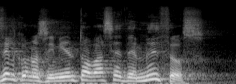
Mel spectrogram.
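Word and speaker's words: μῦθος: Es un mythos. Esta es la letra Y, que suele pronunciarse como la Y francesa, entre la I y la U.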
